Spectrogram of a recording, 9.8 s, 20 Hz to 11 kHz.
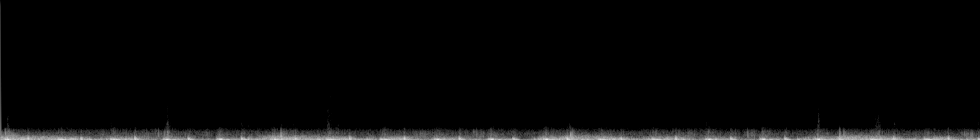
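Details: Male self-auscultating his heart with a stethoscope after a workout set: fast, regular heartbeat at about 110 beats a minute; normal heart sounds with a rapid rate after exercise.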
